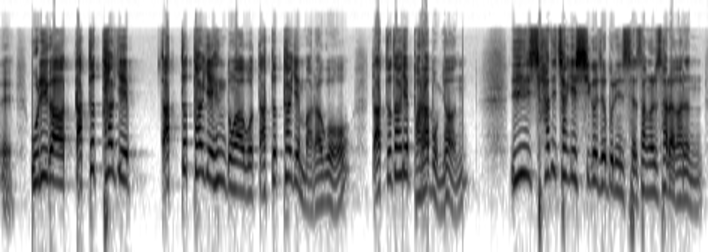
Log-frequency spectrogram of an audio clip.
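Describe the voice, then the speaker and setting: A middle-aged pastor with a Gyeongsang accent preaching with humor, often slipping into little acted-out exchanges. His voice sits fairly high for a man and swings widely up and down. A gravelly rasp runs through his delivery. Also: very animated, normal speed, a little mellow. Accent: Gyeongsang Korean. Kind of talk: sermon.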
